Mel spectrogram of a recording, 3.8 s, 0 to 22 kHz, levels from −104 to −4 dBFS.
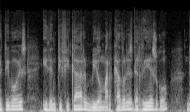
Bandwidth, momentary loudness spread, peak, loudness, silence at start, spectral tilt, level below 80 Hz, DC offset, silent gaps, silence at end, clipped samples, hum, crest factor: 7.6 kHz; 8 LU; -10 dBFS; -24 LUFS; 0 s; -9 dB/octave; -42 dBFS; under 0.1%; none; 0 s; under 0.1%; none; 14 dB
